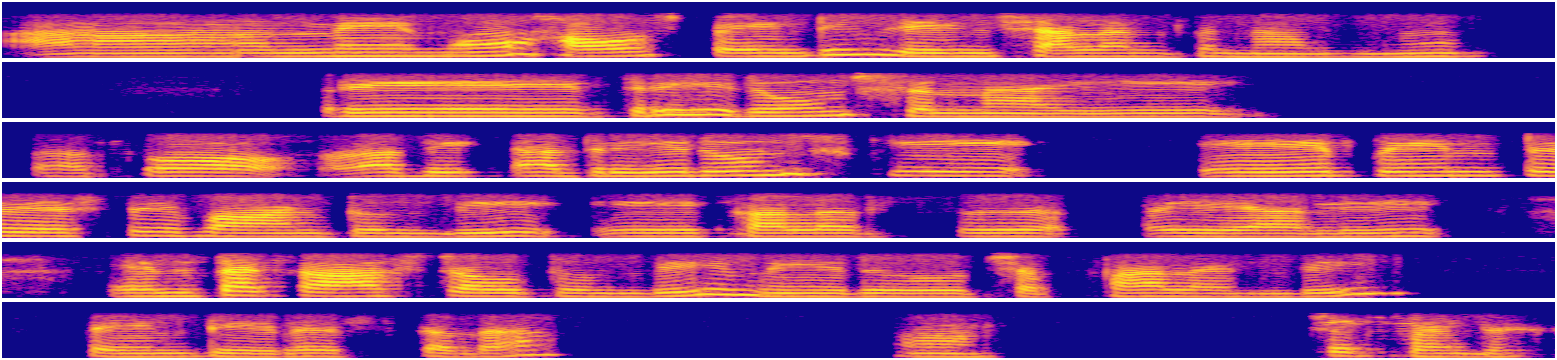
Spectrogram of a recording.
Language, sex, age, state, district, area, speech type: Telugu, female, 60+, Andhra Pradesh, Anantapur, urban, conversation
